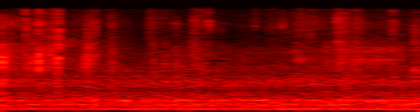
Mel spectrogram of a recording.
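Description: Thin plastic zip-top bag crinkling and crackling as it is pulled open by hand, in a string of short sharp clicks.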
